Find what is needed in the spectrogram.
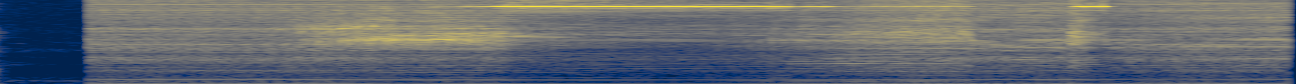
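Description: Small electric drill on a stand, fitted with a wood drill bit, starting up about half a second in and running with a steady hum while the bit cuts away the copper top layer of a PCB around a drilled hole. The loudest stretch comes in the middle, with a high steady whine lasting over a second, and the whine comes back briefly near the end.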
